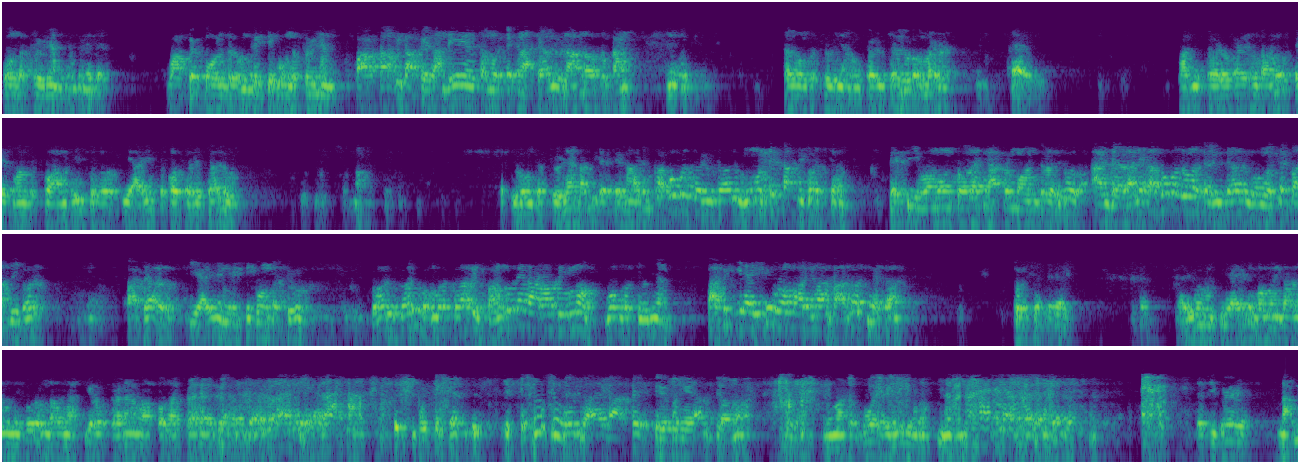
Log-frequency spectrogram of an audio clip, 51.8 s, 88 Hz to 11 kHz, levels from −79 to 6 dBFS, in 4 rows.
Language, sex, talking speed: Indonesian, male, 30 wpm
